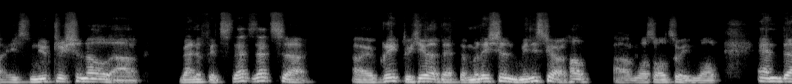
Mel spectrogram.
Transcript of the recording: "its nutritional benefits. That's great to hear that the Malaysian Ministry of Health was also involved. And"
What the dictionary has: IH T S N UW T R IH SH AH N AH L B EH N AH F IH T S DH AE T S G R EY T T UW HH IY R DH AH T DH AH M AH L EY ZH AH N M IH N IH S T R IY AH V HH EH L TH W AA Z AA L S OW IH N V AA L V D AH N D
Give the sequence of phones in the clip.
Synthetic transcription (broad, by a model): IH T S N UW T R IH SH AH N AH L B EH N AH F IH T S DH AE T S G R EY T T UW HH IY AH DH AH T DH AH M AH L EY SH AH N M IH N IH S T R IY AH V HH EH L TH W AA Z AA L S OW IH N V AA L V D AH N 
